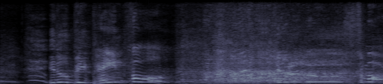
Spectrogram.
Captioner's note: audience laughs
